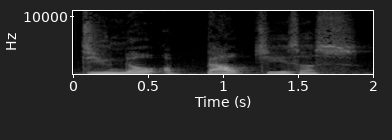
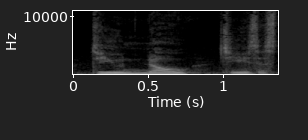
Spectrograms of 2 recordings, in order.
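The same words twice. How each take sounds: First: "Do you know about Jesus?" with weight on "know about"; pastor's contrast question, leaning on "know about"; stress on KNOW ABOUT. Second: "Do you know Jesus?" dropped lower and softer, weight on "you know"; pastor's pointed follow-up, intimate and falling; stress on YOU KNOW. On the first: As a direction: set up "know about" as the lesser option. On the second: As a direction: ask it personally, quieter, falling. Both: Shown as a demonstration. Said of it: "here's a very clear distinction".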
